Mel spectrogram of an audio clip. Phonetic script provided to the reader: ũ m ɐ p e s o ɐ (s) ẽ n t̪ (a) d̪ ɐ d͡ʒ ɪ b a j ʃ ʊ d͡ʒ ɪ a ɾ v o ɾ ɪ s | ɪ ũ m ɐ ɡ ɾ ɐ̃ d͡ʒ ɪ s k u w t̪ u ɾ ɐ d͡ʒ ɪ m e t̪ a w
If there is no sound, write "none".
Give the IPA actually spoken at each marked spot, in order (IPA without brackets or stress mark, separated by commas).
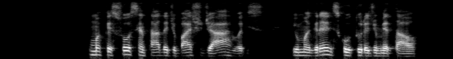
s, a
